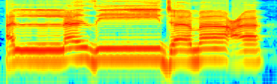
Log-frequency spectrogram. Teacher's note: আইন হরফকে হলকের মধ্যখান থেকে উচ্চারণ করব, কারণ আইনের মাখরাজ হলকের মধ্যখান থেকে হবে।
